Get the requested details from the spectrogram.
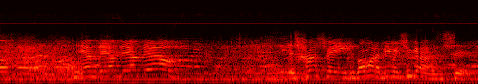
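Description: A man talks loudly close by.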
